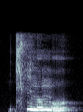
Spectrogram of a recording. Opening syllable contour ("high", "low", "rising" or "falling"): falling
